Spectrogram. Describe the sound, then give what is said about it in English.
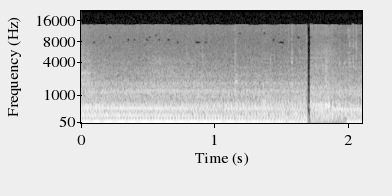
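A car engine hums steadily, a low, even rumble with a faint tonal whine as the car starts to pull away, briefly cutting out near the end. No one speaks. “Um, the car getting going here.”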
